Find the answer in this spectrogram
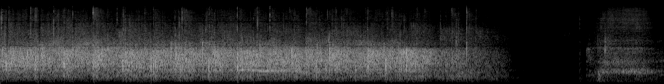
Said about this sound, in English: Someone clapped. I think we can clap for that. Pretty good.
